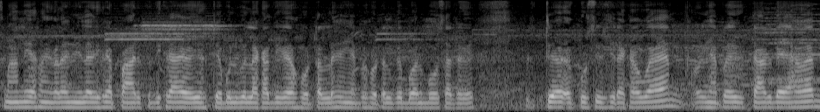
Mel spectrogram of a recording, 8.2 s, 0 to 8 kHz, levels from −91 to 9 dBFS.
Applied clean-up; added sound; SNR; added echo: none; none; none; none.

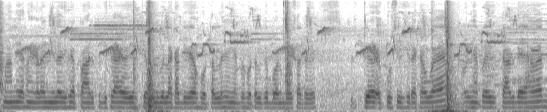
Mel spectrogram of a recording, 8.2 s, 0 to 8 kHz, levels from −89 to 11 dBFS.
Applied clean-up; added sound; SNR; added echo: none; Microwave oven + Bird; 3 dB; none.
